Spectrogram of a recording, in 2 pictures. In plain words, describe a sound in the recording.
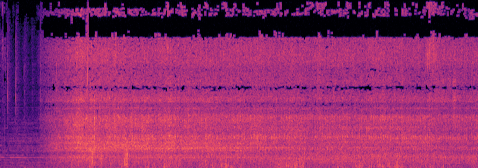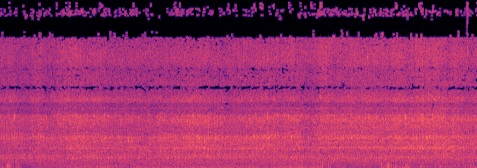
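Tyres roll and crunch over loose sand.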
